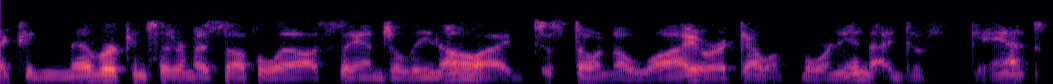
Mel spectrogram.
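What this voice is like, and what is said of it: New York accent. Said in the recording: “it's that New York accent that still shows through”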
